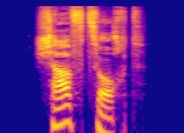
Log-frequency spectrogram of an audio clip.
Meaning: sheep farming, sheep husbandry (the raising and breeding of domestic sheep)
- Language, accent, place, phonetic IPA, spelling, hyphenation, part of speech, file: German, Germany, Berlin, [ˈʃaːfˌt͡sʊxt], Schafzucht, Schaf‧zucht, noun, De-Schafzucht.ogg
